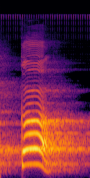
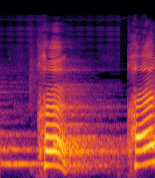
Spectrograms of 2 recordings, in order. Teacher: क का उच्चारण होता है, अर्थात वायु बहुत कम निकलती है। · अब इसका उच्चारण करते हैं, ख ख जब हम बोलते हैं तो पूरी की पूरी सांस बाहर आ जाती है, ठीक है। यानी कि ख जब हम बोलते हैं ना तो जितनी सांस अंदर होती है सारी निकल आती है, यानी दोबारा अगर ख फिर कहना हो तो शायद सांस लेना पड़े, ऐसे हो जाता है ना। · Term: अल्प प्राण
